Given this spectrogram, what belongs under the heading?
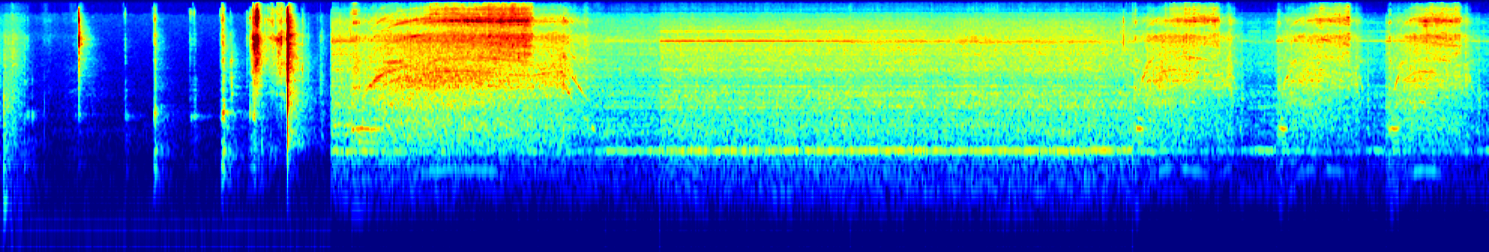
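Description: A saw cuts wood pieces for basement wall framing. A few sharp knocks come first, then a sustained rough cutting noise runs for about fifteen seconds at moderate, fairly quiet level.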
